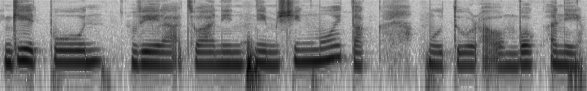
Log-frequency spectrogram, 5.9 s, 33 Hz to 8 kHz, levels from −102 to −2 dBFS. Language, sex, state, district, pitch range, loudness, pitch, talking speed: Mizo, female, Mizoram, Aizawl, 170-190 Hz, -18 LUFS, 175 Hz, 155 wpm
